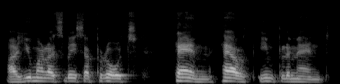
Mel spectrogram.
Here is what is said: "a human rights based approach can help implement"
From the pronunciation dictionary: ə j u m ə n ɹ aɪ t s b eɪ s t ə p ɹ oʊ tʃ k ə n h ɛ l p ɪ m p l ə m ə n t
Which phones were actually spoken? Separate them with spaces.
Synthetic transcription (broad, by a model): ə j u m ə n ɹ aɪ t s b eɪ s ə p ɹ oʊ tʃ k ə n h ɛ l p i m p l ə m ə n t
